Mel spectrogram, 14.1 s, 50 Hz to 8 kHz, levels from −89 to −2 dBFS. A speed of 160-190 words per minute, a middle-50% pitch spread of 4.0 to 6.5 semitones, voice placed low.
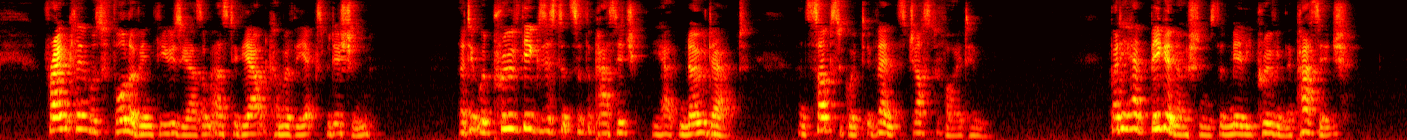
No: average, 170 wpm; average, 5.2 semitones; high, 190 Hz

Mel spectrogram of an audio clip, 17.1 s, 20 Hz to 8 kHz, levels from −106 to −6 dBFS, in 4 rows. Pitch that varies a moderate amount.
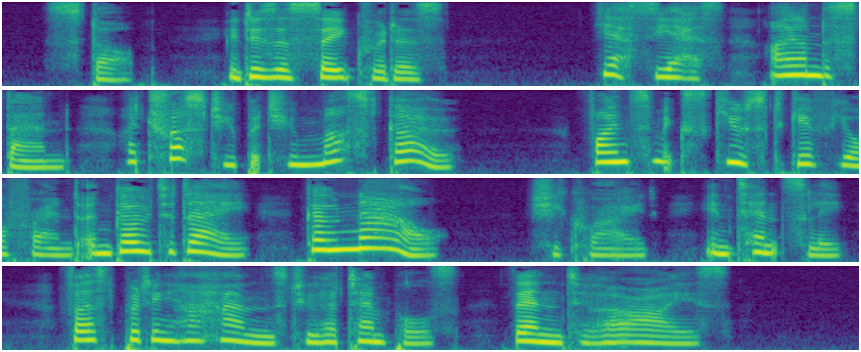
No: wide, 6.6 semitones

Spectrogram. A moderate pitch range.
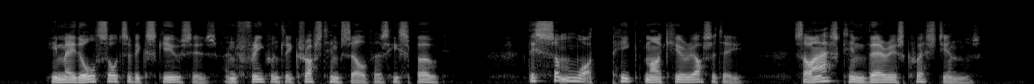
Yes: average, 3.7 semitones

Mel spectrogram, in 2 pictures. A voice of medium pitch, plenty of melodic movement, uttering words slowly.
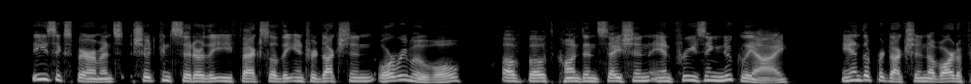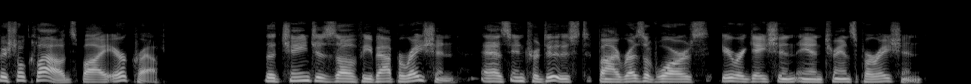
No: medium, 145 Hz; average, 3.9 semitones; slow, 110 wpm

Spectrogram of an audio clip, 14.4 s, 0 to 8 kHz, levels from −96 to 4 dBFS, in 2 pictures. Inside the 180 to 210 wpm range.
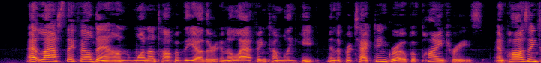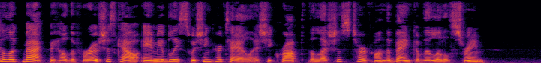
Yes: fast, 205 wpm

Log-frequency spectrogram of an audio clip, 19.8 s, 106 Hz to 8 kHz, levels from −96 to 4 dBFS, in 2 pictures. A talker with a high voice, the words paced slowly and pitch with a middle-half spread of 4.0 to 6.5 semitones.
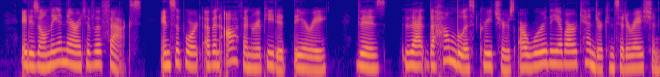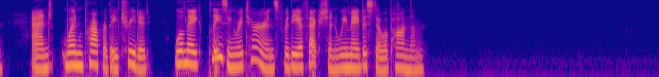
No: high, 200 Hz; slow, 125 wpm; average, 3.4 semitones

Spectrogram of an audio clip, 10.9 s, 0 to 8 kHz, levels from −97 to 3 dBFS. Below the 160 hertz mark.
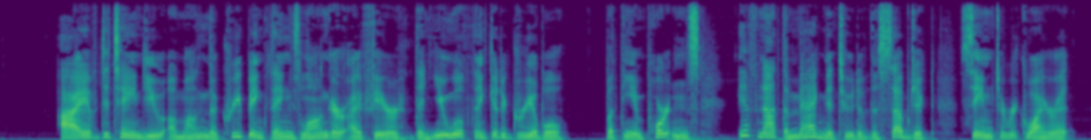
Yes: medium, 140 Hz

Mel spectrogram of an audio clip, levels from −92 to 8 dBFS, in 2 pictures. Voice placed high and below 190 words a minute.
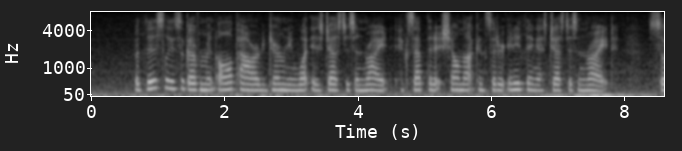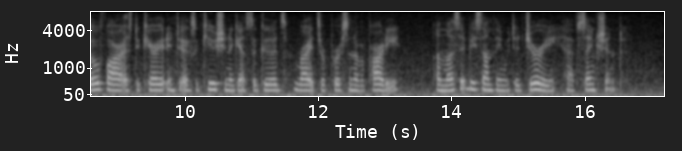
Yes: high, 210 Hz; average, 180 wpm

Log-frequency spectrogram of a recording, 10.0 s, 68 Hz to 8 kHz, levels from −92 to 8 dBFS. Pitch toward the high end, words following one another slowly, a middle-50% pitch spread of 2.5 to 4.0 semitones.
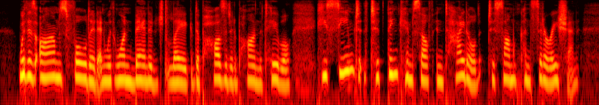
Yes: high, 210 Hz; slow, 130 wpm; average, 3.6 semitones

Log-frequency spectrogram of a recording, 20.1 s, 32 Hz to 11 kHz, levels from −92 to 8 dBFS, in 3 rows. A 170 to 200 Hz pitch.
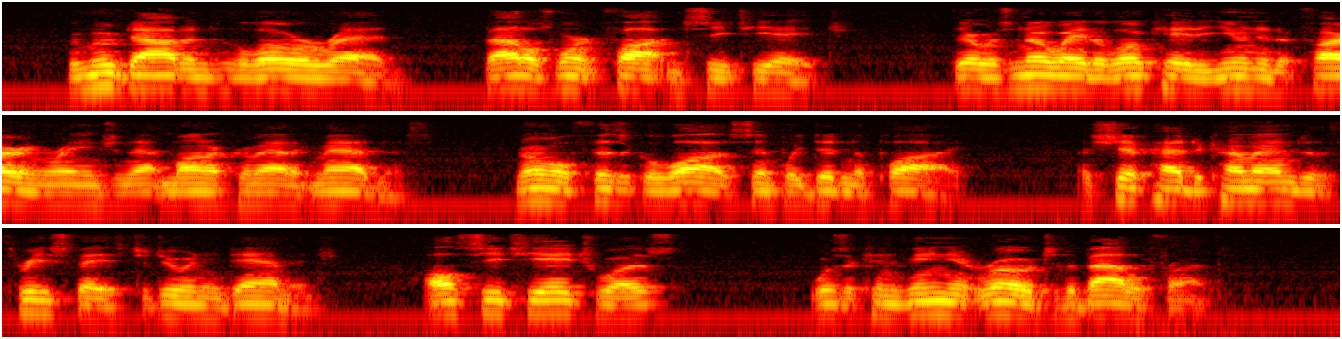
No: low, 100 Hz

